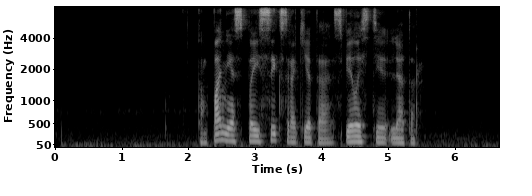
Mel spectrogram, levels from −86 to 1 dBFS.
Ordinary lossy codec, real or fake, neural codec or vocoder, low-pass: none; fake; codec, 16 kHz, 4 kbps, X-Codec, HuBERT features, trained on balanced general audio; none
